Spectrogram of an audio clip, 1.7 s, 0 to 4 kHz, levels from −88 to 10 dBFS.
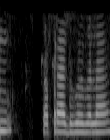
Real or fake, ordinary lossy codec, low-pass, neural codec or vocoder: fake; AAC, 32 kbps; 3.6 kHz; codec, 44.1 kHz, 7.8 kbps, Pupu-Codec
